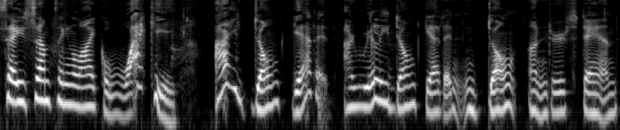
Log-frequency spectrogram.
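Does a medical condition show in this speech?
Yes: spasmodic dysphonia; neurological, basal ganglia signals vocal cords to clamp down inappropriately, onset about age 50; still receiving periodic botulinum toxin injections into vocal cords; voice previously lost, voice not smooth.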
